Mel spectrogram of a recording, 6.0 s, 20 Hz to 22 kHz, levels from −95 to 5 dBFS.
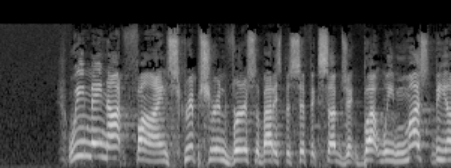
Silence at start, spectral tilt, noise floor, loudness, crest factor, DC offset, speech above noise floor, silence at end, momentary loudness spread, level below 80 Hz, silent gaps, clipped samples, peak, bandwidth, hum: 0.8 s; -2 dB/octave; -58 dBFS; -19 LUFS; 16 dB; under 0.1%; 39 dB; 0 s; 6 LU; -68 dBFS; none; under 0.1%; -4 dBFS; 12.5 kHz; none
